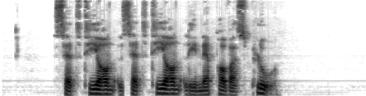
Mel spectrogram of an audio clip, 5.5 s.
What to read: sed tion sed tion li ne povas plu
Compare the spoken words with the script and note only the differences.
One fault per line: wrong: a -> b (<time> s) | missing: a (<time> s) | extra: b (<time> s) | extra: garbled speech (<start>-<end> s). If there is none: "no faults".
no faults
